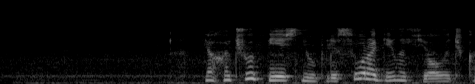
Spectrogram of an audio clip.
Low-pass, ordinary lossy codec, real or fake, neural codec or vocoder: 5.4 kHz; AAC, 48 kbps; fake; codec, 16 kHz in and 24 kHz out, 2.2 kbps, FireRedTTS-2 codec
